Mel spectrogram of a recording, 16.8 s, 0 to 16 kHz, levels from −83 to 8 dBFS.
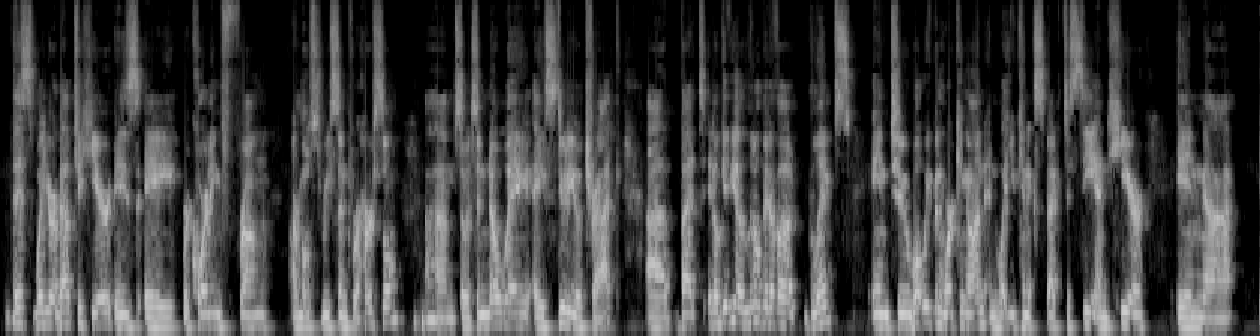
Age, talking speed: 30-49, 180 wpm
